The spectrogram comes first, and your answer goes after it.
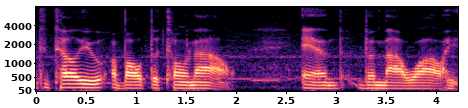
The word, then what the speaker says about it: tonal: Mexico I knew that the toe now pronounced pronounced till now was thought to be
